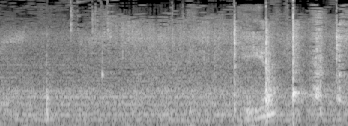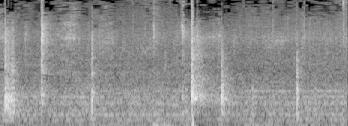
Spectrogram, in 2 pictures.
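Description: Beaten eggs for scrambled eggs, seasoned with onion powder and thyme, are poured into a hot pan on the stove with a soft sizzle, followed by a run of light clicks and scrapes as a utensil keeps stirring them, moderately loud.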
